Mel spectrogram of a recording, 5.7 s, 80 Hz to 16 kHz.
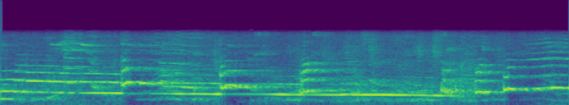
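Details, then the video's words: Indoors at galleria MelePere in Verona, Italy, at the November 2009 opening of "Del Plumbeo", a wolf gives a long, steady howl that sags gently downward, then rises again as overlapping tones join in near the end. "The howling of a wolf"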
